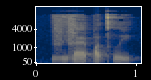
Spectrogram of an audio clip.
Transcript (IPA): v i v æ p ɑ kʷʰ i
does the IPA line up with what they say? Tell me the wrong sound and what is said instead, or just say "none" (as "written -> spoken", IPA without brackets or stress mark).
none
